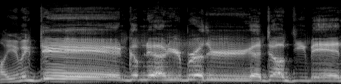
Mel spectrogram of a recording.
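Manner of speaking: rough, high wrestler voice. Retelling how a downstairs neighbor talked: imitating Macho Man Randy Savage voice. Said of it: "he talked like the Macho Man Randy Savage".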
